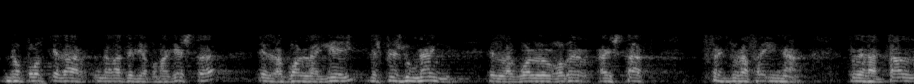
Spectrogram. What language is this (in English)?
Catalan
